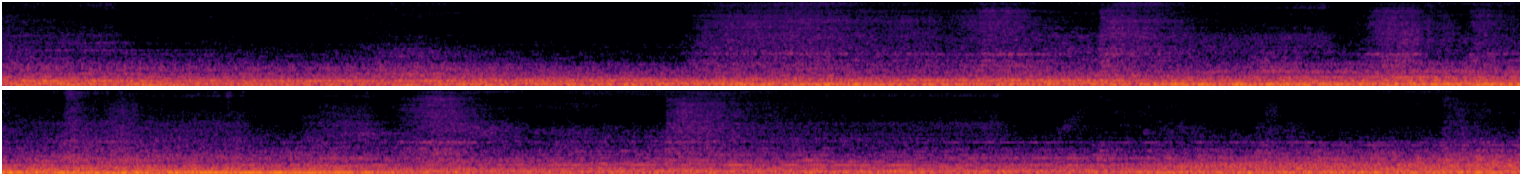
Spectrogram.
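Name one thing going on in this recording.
A spacecraft engine hums low and steadily.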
